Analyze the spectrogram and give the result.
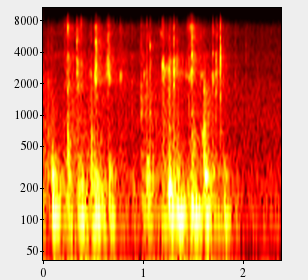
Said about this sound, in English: If I can ever type.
